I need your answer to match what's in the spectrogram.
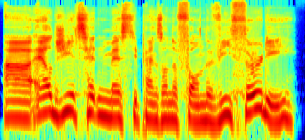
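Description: A man hosting a casual tech podcast, talking in an animated, chatty way with lots of fillers and restarts. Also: fairly high pitch, a little fast, no echo, clean studio sound. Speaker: podcast host.

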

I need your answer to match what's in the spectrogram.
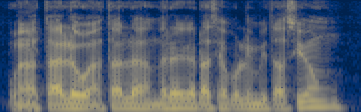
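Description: A Puerto Rican man in his twenties, a podcast guest in a small studio, answering calmly and matter-of-factly. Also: mid-range voice, quick pace, clear, resonant tone, no room sound. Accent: Puerto Rican Spanish. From Carolina, Puerto Rico. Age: 20s. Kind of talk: casual interview chat.

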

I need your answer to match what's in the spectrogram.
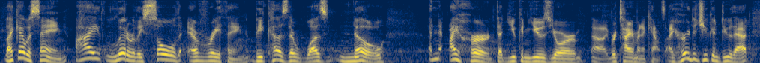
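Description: A man's voice: medium pitch, expressive, moderate pace. A man hosting a podcast, talking enthusiastically and rambling a little, peppering his speech with "like" and "literally", recorded on a conference floor. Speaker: podcast host. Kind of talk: conversational interview.

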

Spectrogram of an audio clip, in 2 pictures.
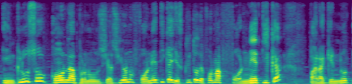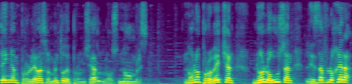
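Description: A Mexican man hosting a live podcast, reading chat comments and giving opinions in a chatty, laughing way. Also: sits high. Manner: chatty, opinionated, laughs often, repeats phrases. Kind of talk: casual live-stream commentary.

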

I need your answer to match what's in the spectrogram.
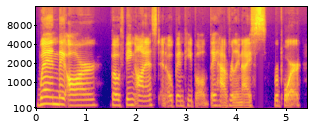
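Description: Young woman, podcast co-host, chatty book talk, lots of fillers, slight vocal fry, dry close sound. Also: mid-range voice, flat delivery, a little slow, a bit bright, no echo. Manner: chatty, many "like" fillers, laughs often. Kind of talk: casual book discussion.

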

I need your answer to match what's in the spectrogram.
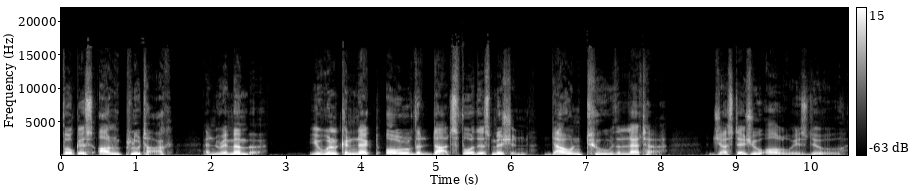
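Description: A man reading a storybook, voicing a solemn male mentor who speaks in measured, cryptic pronouncements. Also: mid-range voice, sing-song, a little mellow, no echo, clean studio sound, voice pushed down. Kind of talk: storybook character voice.

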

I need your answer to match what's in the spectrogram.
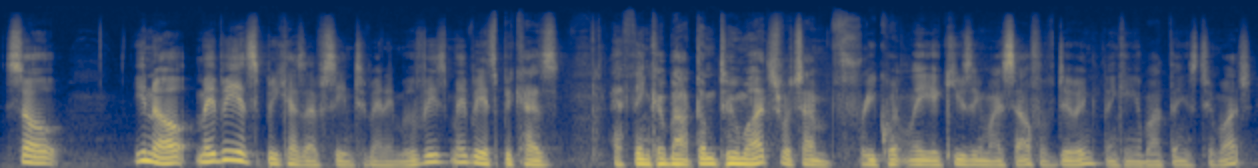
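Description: A podcast host reviews films solo in a casual, conversational way, blunt and casually profane, with rhetorical asides. His voice sits fairly low, with a darkish tone and a breathy edge.

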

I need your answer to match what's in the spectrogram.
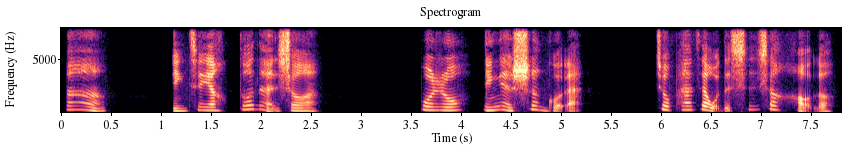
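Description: A woman doing a coy, wheedling young mother, lifted high. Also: animated, a little slow, pauses often, dry recording. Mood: coaxing. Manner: coy, wheedling, sing-song.

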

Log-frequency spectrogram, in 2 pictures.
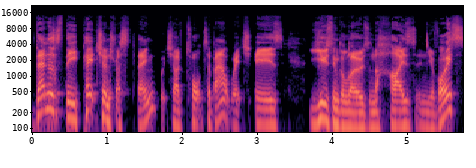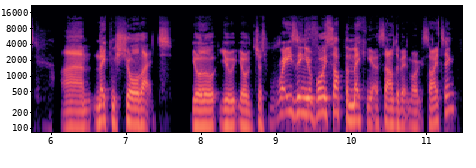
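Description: A man's voice: mid-range voice, lively intonation, normal speed, bright, forceful tone, dry recording. A man giving an interview as a live video trainer, explaining enthusiastically with many restarts, with a trained singer's voice. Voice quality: trained singing voice. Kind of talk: interview over a call.

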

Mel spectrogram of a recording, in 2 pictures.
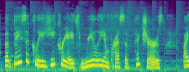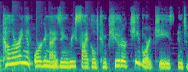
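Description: A podcast host with a medium-pitched, creaky, slightly rough voice reads a bright introduction. She then interviews her guest enthusiastically, offering warm praise and laughing along the way.

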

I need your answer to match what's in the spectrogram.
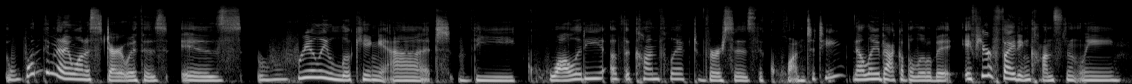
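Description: A woman co-hosting a podcast, explaining relationship signs in a clear, steady, explanatory way. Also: medium pitch, moderate pace, hardly any pauses, no echo. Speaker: podcast co-host. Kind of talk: casual relationship chat.

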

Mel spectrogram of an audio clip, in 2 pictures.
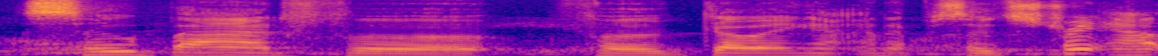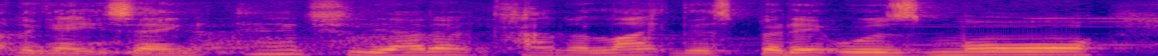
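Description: A man's voice: fairly high pitch, a little fast, a crowd in the background. A man hosting a casual episode commentary in a wry, musing way. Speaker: host.

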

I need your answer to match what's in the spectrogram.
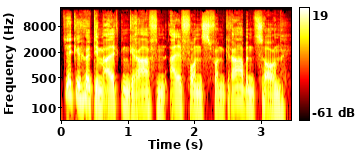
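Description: A man voicing a kindly, caring older grandmother in a storybook reading, gentle and sighing. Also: medium pitch, measured pace, no room sound, studio quality, pitched above the performer's own voice, close to an everyday voice. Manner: gentle, warm-hearted, sometimes sighing.

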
